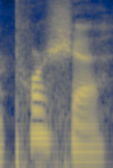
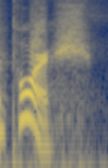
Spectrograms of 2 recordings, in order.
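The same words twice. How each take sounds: First: Porsche as two syllables, "POR-shuh". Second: Porsche as one syllable, "porsh". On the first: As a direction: sound the final e in Porsche as "uh". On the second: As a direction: say Porsche with a silent final e. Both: Shown as a demonstration. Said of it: "depending on how you pronounce it".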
